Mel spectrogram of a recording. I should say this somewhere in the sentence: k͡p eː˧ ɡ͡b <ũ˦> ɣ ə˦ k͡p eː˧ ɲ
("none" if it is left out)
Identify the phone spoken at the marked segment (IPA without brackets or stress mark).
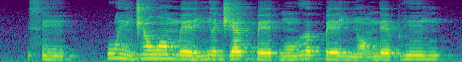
ũ˧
